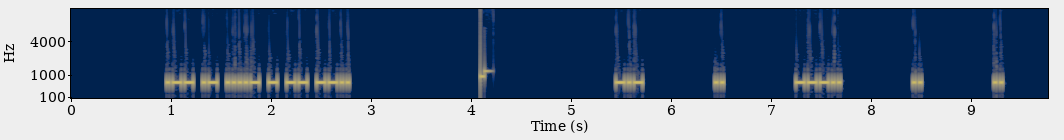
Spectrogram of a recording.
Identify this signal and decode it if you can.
Morse code, heard as a keyed tone, about 39 wpm, spaced as for 18 wpm, 700 Hz. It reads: WA4TMZ KI8II
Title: USA Call Signs - 8x Character Spacing - 40wpm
